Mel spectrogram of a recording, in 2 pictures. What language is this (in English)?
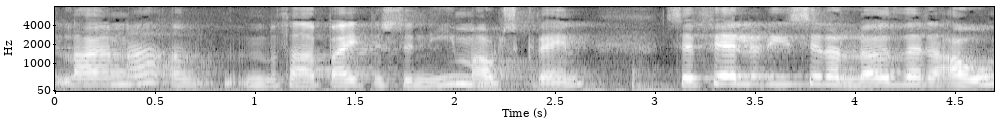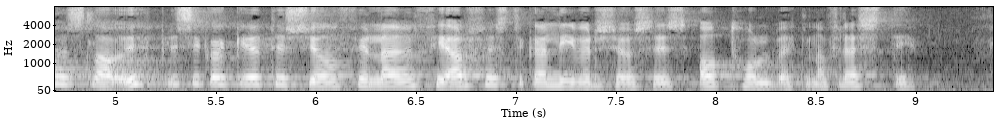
Icelandic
